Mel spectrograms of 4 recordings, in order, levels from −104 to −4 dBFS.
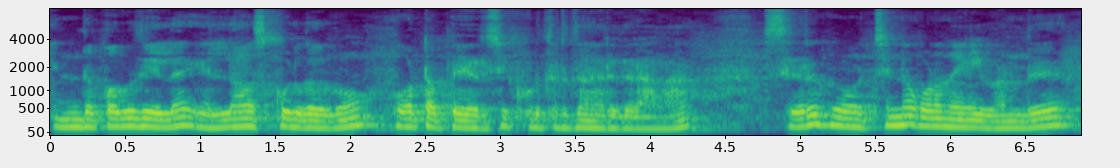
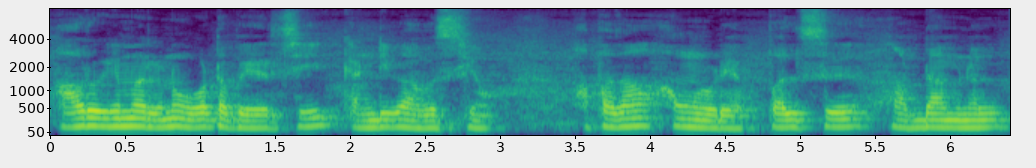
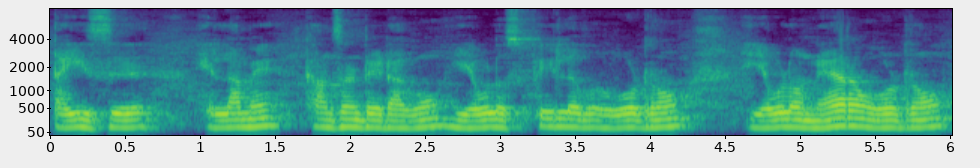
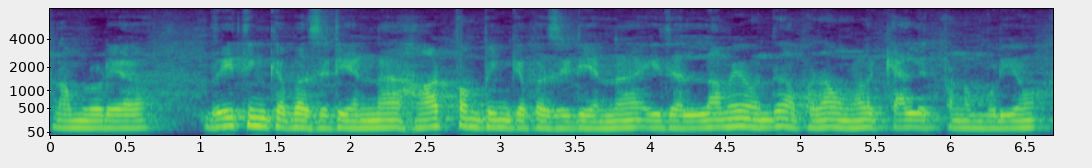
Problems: background sounds at intervals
